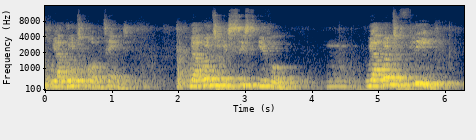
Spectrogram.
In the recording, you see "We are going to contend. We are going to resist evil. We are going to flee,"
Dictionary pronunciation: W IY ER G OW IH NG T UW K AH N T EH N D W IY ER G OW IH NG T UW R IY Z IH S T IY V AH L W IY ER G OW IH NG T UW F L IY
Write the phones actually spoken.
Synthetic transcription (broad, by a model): W IY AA G OW IH NG T UW K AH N T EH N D W IY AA G OW IH NG T UW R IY S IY S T IY V AH L W IY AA G OW IH NG T UW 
